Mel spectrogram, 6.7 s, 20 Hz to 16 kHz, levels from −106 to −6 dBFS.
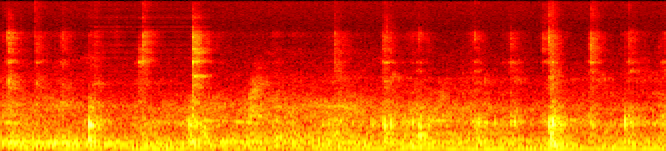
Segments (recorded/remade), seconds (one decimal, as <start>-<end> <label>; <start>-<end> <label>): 0.0-0.9 recorded; 0.9-2.1 remade; 2.1-6.7 recorded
